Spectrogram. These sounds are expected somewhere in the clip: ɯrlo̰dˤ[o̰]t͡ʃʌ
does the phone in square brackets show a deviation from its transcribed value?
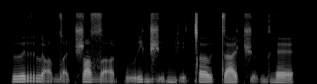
yes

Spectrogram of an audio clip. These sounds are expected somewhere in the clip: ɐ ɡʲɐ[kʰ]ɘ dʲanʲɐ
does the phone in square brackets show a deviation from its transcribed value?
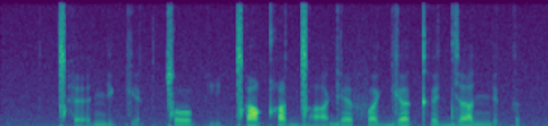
no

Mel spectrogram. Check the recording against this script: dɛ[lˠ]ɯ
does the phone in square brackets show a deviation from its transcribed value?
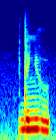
yes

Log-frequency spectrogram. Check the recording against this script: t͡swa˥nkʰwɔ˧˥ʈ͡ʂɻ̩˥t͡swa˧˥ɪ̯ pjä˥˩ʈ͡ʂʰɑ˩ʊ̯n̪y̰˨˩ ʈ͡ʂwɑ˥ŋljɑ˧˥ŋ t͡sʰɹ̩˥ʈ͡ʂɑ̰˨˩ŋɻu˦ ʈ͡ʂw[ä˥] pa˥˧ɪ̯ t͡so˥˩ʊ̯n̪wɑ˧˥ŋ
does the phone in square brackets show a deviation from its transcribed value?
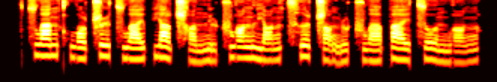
yes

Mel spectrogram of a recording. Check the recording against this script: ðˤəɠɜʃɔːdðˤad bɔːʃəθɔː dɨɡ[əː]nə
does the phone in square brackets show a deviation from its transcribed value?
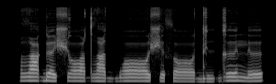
no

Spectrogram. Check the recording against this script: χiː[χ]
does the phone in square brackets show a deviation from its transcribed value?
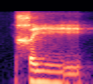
yes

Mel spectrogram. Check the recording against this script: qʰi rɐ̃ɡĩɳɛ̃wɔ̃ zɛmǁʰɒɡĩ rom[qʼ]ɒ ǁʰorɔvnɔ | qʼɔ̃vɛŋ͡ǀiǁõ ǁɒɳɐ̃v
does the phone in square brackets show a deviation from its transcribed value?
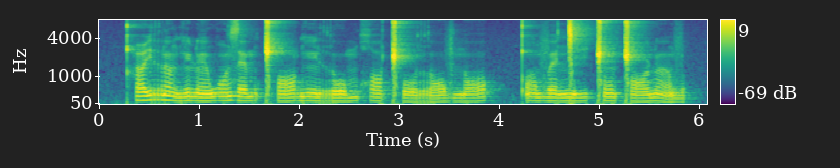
yes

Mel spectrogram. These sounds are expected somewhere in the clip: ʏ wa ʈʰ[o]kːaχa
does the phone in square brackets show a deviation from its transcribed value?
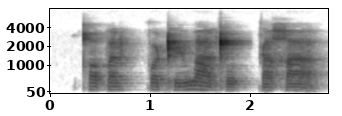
no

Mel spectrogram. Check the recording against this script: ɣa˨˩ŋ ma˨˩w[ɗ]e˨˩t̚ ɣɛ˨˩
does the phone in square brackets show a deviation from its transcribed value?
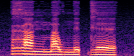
yes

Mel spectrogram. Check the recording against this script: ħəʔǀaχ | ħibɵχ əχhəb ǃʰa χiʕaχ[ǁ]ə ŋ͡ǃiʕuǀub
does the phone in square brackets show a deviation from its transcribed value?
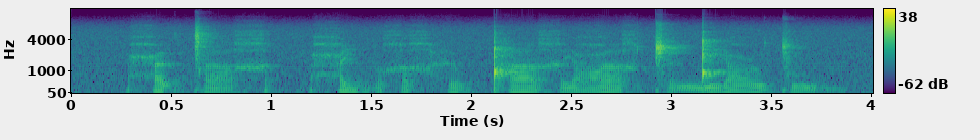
no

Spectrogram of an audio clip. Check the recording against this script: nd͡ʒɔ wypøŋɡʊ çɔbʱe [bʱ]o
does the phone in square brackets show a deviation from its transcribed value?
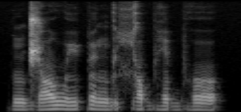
no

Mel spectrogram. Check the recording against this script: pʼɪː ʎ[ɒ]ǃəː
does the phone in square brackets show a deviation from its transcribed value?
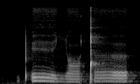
no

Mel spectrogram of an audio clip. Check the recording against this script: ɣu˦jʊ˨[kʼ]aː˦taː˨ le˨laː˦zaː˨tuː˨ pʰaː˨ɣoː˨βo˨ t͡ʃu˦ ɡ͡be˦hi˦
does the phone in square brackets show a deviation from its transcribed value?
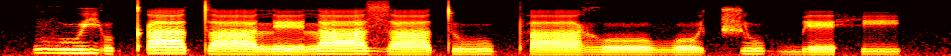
no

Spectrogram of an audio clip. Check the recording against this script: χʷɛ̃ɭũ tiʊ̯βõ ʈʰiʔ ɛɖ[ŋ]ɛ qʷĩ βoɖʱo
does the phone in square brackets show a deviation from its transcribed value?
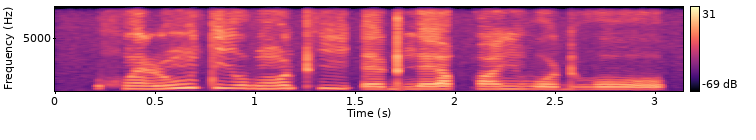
no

